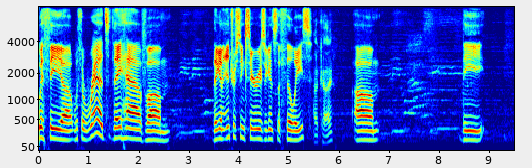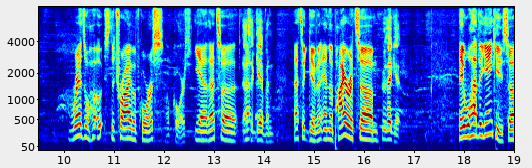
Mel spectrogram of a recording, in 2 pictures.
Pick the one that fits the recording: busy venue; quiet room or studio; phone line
busy venue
